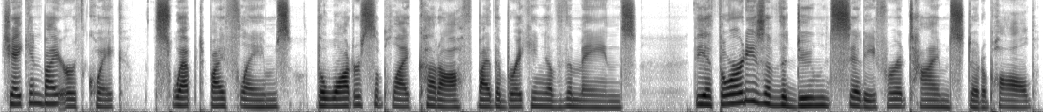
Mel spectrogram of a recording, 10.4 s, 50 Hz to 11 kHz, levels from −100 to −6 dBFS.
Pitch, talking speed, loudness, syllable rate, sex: 175 Hz, 160 wpm, -20 LUFS, 4.5 syllables/s, female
